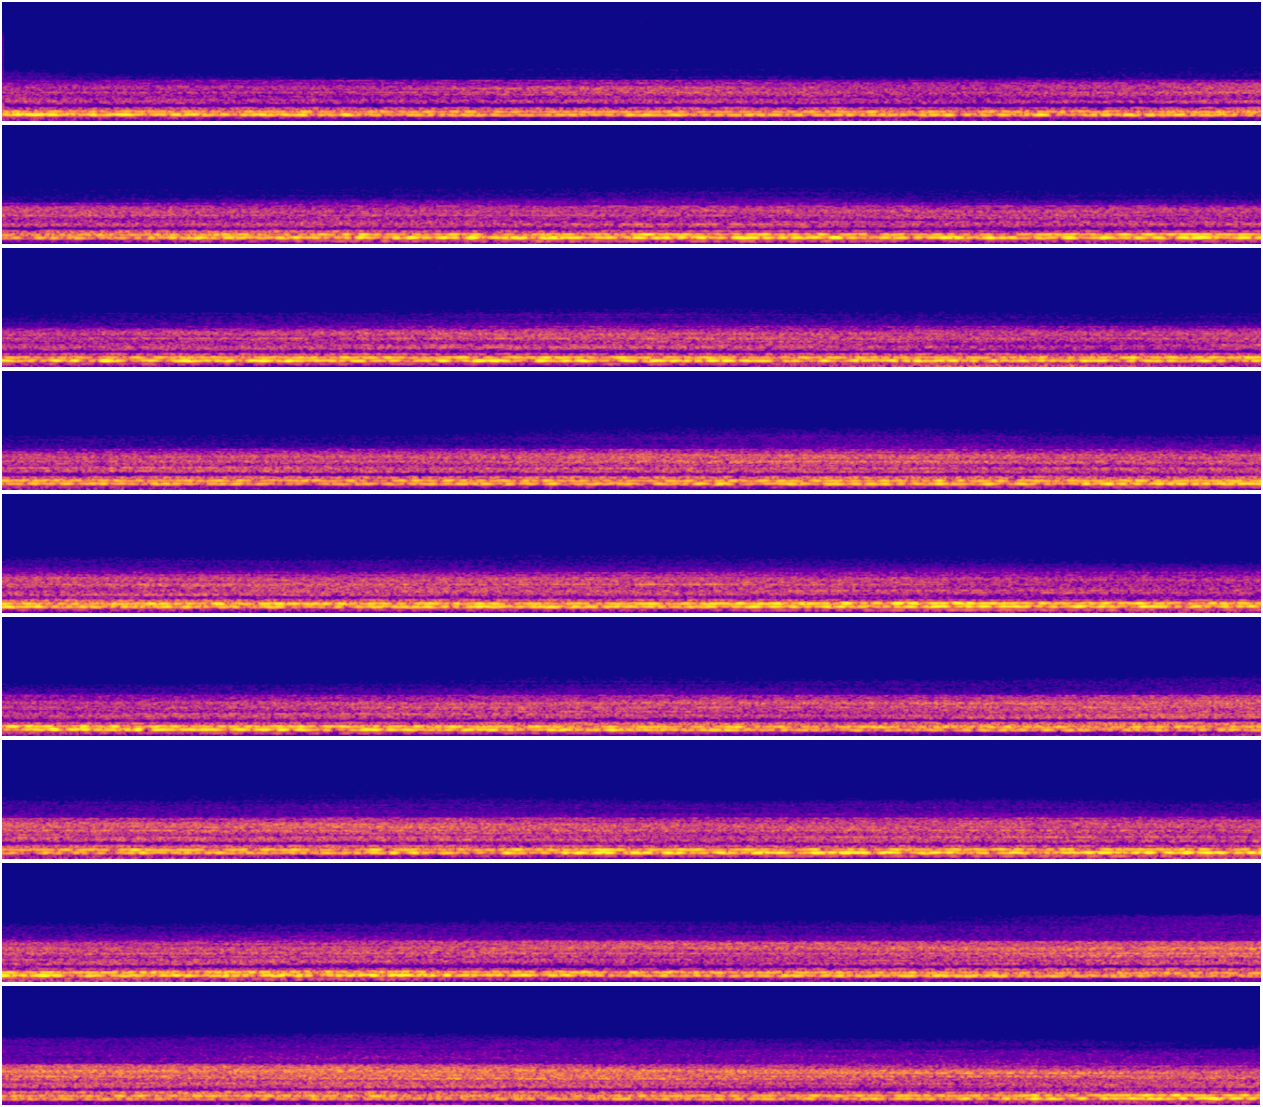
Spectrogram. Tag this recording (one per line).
hyperdrive
engine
